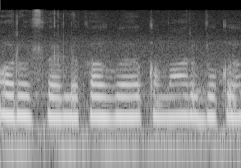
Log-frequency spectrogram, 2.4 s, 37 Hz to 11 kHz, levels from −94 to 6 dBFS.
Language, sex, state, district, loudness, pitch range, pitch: Hindi, male, Bihar, Muzaffarpur, -14 LUFS, 205-210 Hz, 210 Hz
